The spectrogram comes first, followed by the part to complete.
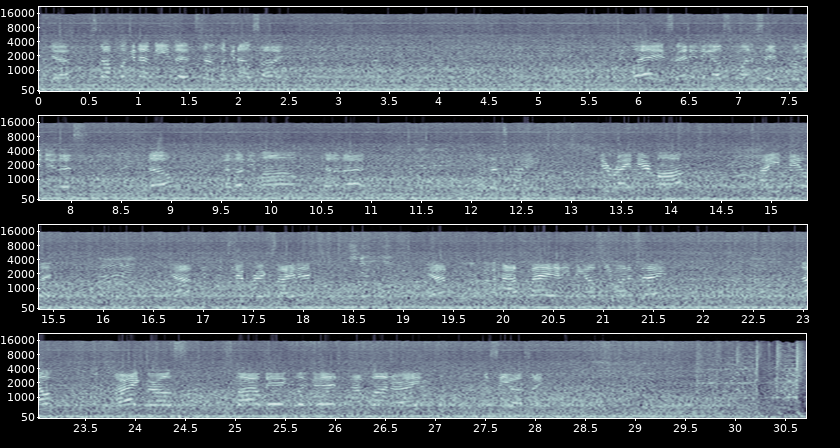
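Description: Loud, steady drone of a skydiving jump plane's engines heard inside the cabin during the climb, with faint voices over it. About twelve seconds in, the tone of the drone changes slightly.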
